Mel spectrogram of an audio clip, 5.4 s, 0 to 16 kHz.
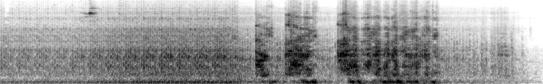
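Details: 1994 Ford 7.3 Powerstroke diesel truck after fixing crank-no-start at the IPR wiring: catches and settles into a steady low idle with rough, even clatter, some loud handling noise; running fine.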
